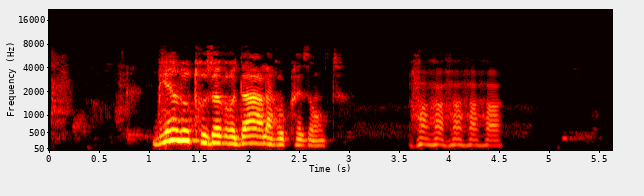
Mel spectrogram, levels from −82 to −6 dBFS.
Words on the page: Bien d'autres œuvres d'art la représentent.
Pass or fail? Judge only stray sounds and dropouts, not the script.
fail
